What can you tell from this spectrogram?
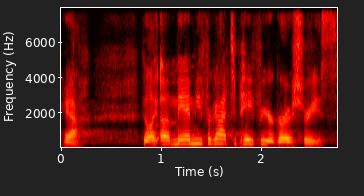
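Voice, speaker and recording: A woman speaks with an animated tone. The background is quiet. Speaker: amateur stand-up comedian. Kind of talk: first-time stand-up comedy set at a moms' night event. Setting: stage with live audience. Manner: animated, acting out mom-life scenes with sighs and self-mocking asides; chatty and rambling, heavy with 'you know' and 'like' fillers. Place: stage. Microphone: handheld.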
